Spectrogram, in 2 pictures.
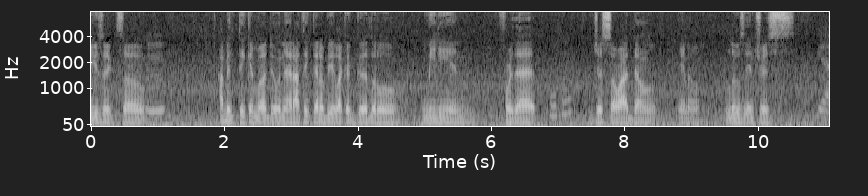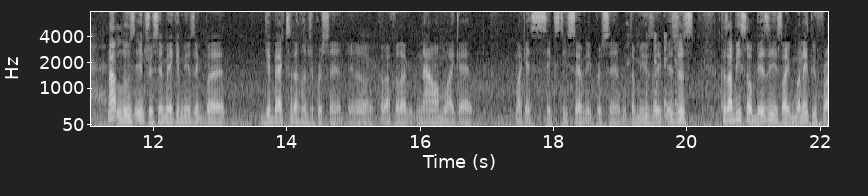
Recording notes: Episode recorded at Buffalo Bayou, Houston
